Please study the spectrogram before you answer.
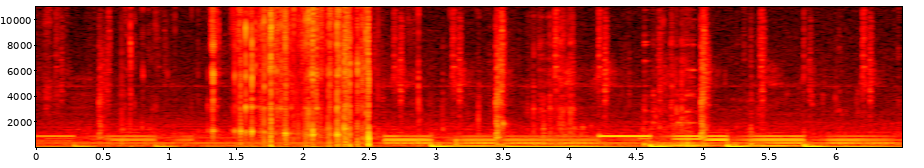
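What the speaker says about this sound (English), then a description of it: "I'm grabbing this microphone so you can hear the crunch of this." Crisp crunching of food during home sushi preparation, held close to a microphone, comes in a quick burst of bites and crackles over a faint steady tonal background.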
